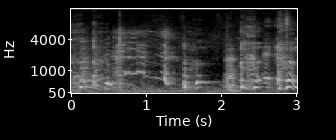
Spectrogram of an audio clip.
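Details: Acted, simulated coughing by a student during an exam in a Filipino comedy skit; a classmate claims the cough is severe, while the cougher says it is only slight.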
